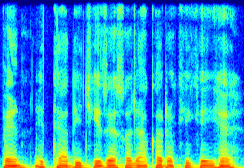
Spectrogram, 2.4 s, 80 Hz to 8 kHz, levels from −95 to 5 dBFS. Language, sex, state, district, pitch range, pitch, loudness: Hindi, male, Uttar Pradesh, Lucknow, 105-110 Hz, 105 Hz, -15 LUFS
